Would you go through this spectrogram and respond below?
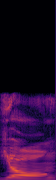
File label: "yong3", mandarin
